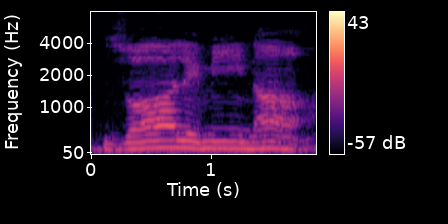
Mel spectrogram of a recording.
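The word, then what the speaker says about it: ظالمين: Okay, and in order to pronounce, we put a kasra on mim, so it becomes zalimina.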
